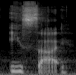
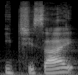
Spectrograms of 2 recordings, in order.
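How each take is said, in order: First: The word has a held 's' with no 'chi'. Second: The word has a full 'chi' syllable before 'sai'. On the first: The speaker calls it right. "it's isai" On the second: The speaker calls it wrong. "it's not ichisai"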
